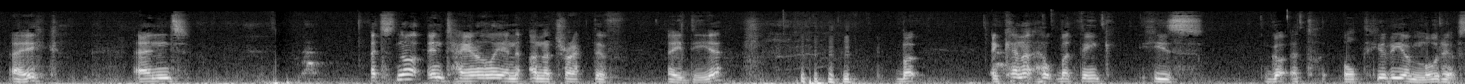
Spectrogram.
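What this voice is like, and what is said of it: Put-on Scottish accent. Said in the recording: “that's fucking hard to say in a Scottish accent”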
